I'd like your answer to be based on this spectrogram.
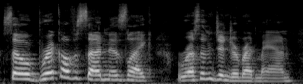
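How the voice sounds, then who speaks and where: A woman in casual chat, recapping a film with profane, animated storytelling and frequent laughter. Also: mid-range voice, a little fast. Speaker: podcast co-host recapping a film.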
